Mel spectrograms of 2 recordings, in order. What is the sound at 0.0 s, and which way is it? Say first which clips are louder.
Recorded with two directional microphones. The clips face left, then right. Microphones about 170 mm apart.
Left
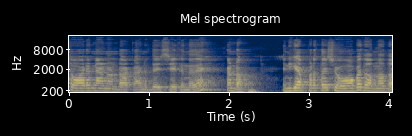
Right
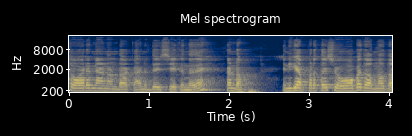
Speech: right 4 dB; 40° right (ahead or behind).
